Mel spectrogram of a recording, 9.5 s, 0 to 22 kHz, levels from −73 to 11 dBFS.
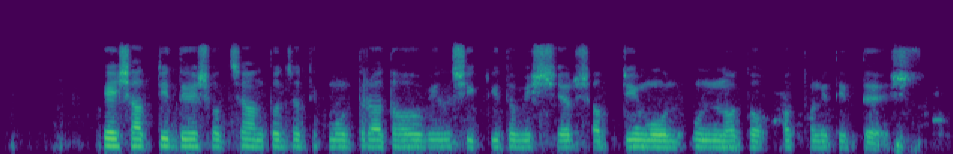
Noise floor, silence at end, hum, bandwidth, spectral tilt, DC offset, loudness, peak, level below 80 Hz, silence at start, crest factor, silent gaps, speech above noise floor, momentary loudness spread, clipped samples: -53 dBFS; 0.1 s; none; 8 kHz; -4.5 dB/octave; under 0.1%; -21 LUFS; -2 dBFS; -52 dBFS; 1.05 s; 18 dB; none; 33 dB; 11 LU; under 0.1%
